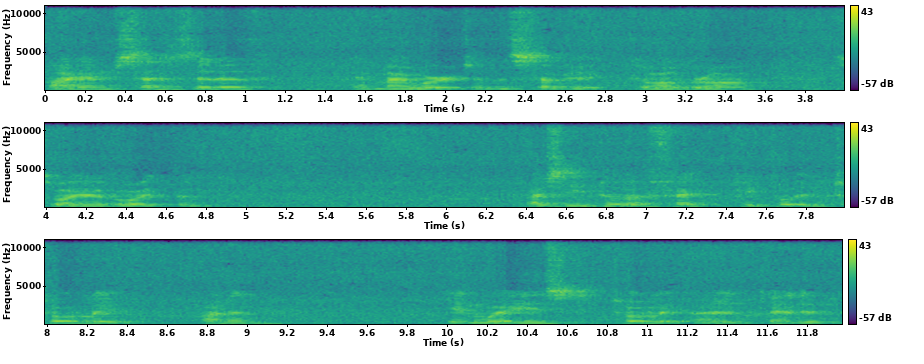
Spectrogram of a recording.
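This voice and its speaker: An older man reading his own poems at an open mic in a small restaurant, halting and plain, stumbling and restarting now and then. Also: on the high side, steady tone. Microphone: stand mic, filmed from a far camera. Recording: echoey room, distant mic, background hum.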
